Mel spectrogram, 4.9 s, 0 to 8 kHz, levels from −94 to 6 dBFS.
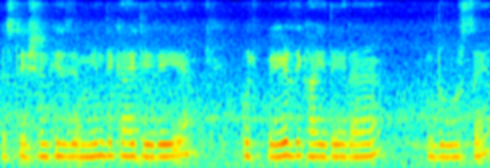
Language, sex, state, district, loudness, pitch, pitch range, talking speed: Hindi, female, Uttar Pradesh, Hamirpur, -24 LUFS, 220 Hz, 215-230 Hz, 185 wpm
